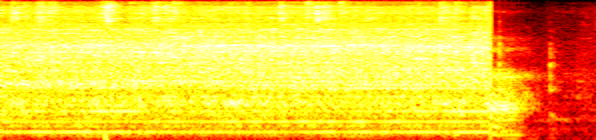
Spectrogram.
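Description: Kitchen mixer grinder whirring at high speed as it pulverizes dry baby food ingredients into fine powder, a loud continuous motor whine with a faint thump early on, then cutting off abruptly and spinning down to near silence.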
